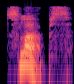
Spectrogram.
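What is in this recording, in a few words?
"slops", British English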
